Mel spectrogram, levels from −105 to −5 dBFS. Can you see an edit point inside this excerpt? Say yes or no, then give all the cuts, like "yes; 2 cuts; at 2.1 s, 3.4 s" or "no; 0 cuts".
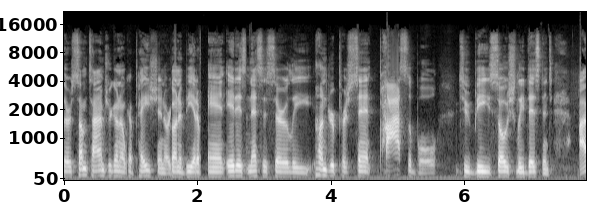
yes; 6 cuts; at 0.9 s, 1.6 s, 2.0 s, 2.7 s, 3.8 s, 5.9 s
